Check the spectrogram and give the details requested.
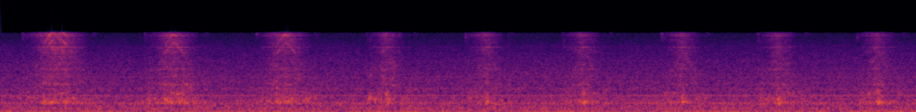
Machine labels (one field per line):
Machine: slide rail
